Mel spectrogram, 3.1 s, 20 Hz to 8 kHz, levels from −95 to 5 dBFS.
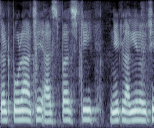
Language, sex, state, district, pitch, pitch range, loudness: Bengali, female, West Bengal, Purulia, 215 Hz, 205-220 Hz, -13 LUFS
